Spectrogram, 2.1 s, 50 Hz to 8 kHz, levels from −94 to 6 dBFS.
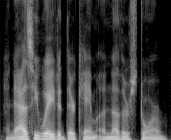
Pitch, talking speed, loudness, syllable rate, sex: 115 Hz, 225 wpm, -18 LUFS, 6.0 syllables/s, female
